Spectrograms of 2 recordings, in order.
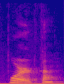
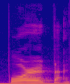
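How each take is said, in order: First: The R is curled back like English R. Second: The same.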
